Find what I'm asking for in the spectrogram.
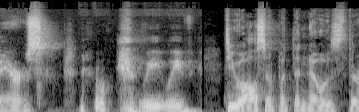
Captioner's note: chuckles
